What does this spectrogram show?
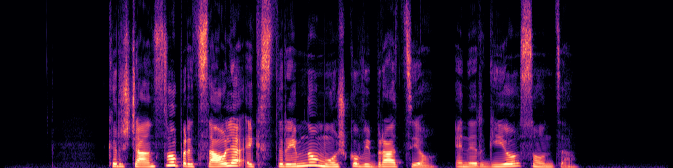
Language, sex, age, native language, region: Slovenian, female, 18-29, Slovenian, Central Slovenia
